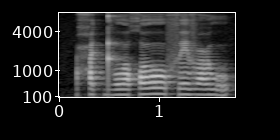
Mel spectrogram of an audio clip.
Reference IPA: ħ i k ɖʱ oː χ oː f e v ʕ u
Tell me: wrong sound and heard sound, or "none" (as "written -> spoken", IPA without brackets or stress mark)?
none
